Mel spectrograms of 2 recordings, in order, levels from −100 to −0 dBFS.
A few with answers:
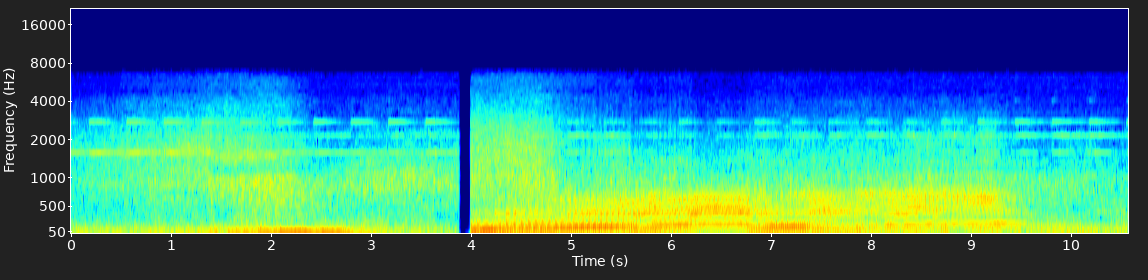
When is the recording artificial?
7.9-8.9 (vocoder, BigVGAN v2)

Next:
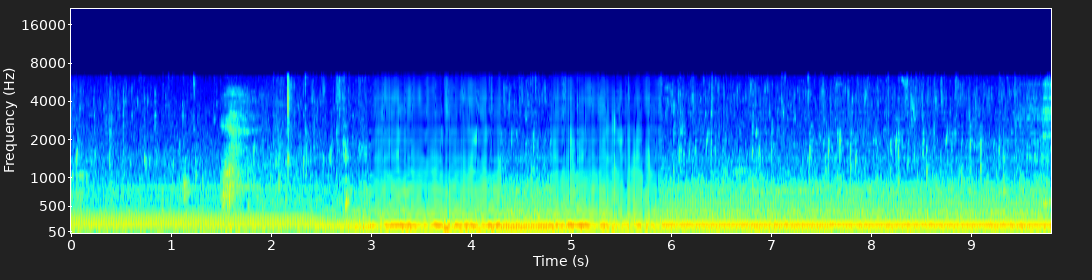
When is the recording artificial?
3.0-4.3 (vocoder, BigVGAN v2); 4.8-5.9

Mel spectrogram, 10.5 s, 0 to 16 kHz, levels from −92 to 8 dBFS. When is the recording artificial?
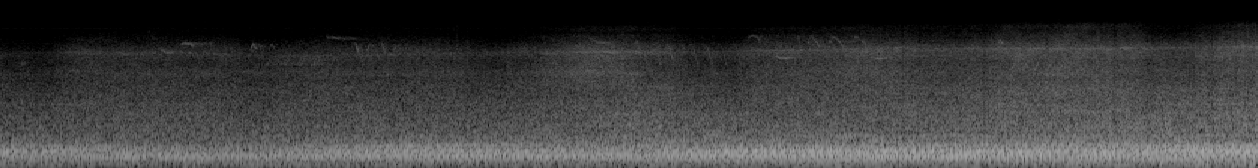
0.9-5.7 (vocoder, BigVGAN v2)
